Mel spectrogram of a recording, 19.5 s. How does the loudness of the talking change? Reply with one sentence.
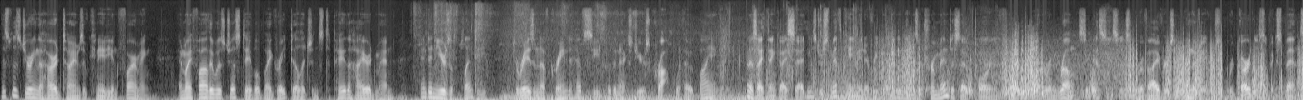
The loudness of the talking stays about the same.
